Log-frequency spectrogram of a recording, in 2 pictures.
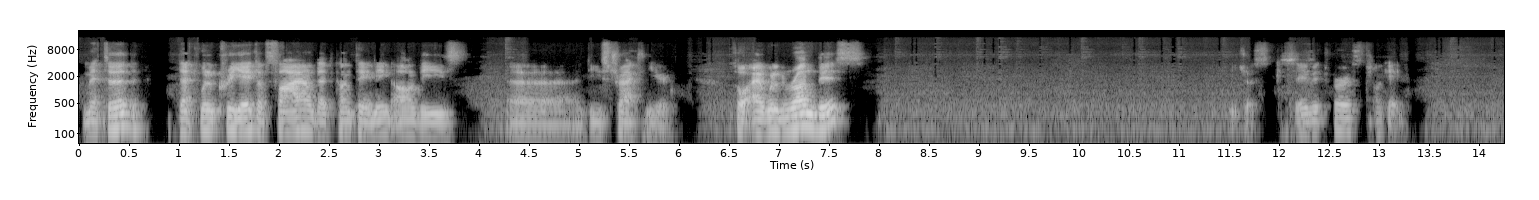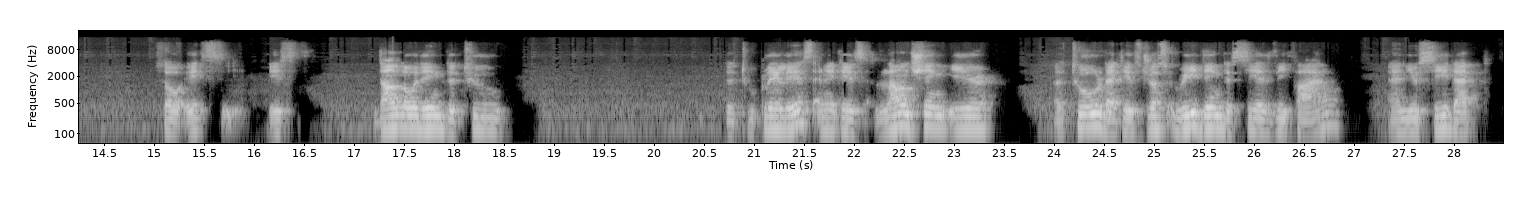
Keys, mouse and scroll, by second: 23.8 click.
